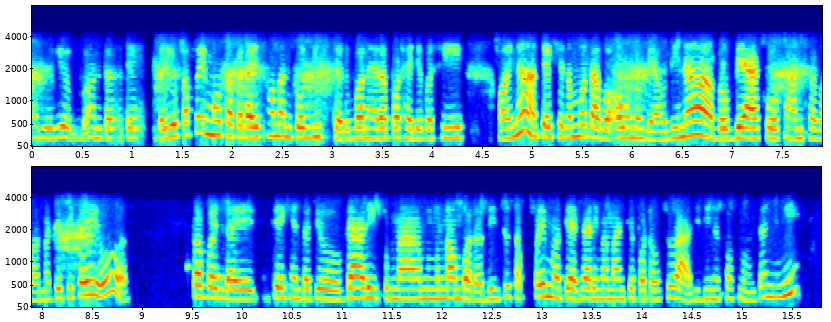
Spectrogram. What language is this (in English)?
Nepali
